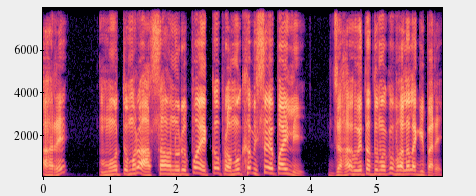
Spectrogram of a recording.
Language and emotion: Odia, happy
